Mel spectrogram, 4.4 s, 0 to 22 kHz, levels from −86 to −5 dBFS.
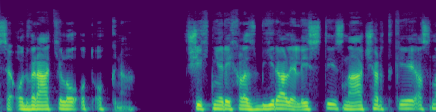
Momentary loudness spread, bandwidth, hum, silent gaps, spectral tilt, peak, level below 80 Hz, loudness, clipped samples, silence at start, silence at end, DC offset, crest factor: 15 LU; 11 kHz; none; 1.41-1.46 s, 1.59-1.81 s; -6 dB/octave; -4 dBFS; -54 dBFS; -20 LUFS; under 0.1%; 0 s; 0 s; under 0.1%; 16 dB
